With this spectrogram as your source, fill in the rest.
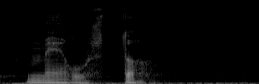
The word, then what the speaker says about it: me gustó: In the first case, the stressed syllable is gus. Me gusto. That means I like myself. In the second case, gustó, to is the strong syllable, the stressed syllable in this case, and it means I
